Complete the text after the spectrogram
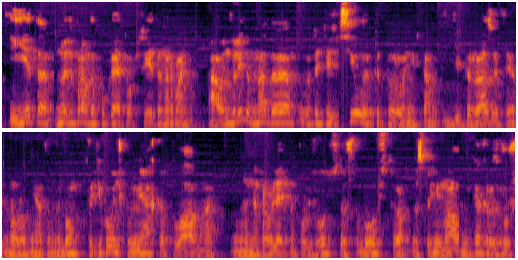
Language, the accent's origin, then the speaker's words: Russian; Yekaterinburg, Sverdlovsk Oblast, Russia; мы не из Петербурга, а с Екатеринбурга.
